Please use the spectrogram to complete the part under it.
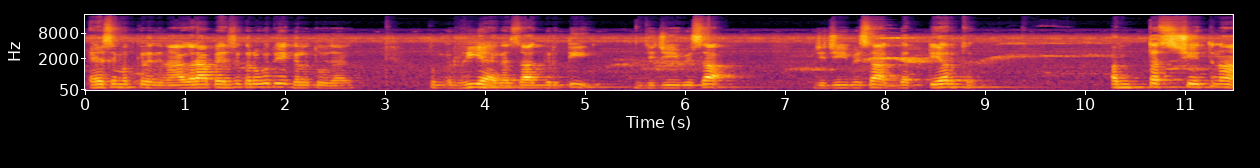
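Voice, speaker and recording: A man teaching Hindi spelling, reading out a word list slowly and repeating each word for students to copy. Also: fairly high pitch, steady tone, darkish tone, slight background noise, poor audio. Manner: slow, repetitive word-by-word dictation. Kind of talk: exam prep lesson, reading word list.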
